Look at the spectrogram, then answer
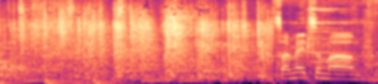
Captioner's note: wheelbarrow clangs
